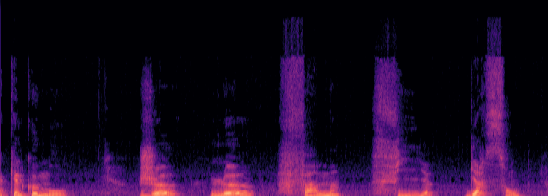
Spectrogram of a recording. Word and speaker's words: femme: leçon il y à quelques mots je le femmes filles garçons 1 une la suit commençons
